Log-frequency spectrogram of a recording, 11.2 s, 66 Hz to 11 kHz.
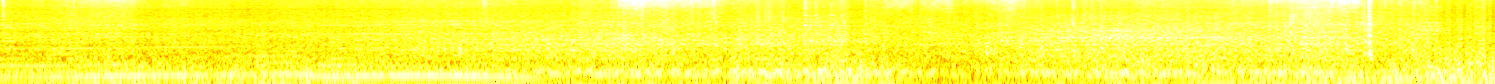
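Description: A 2017 Jeep Wrangler Unlimited Sport 4x4 on big wheels and tires driving on a closed course, giving a loud, continuous engine and tire roar from inside the vehicle with slight swells as it changes speed.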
